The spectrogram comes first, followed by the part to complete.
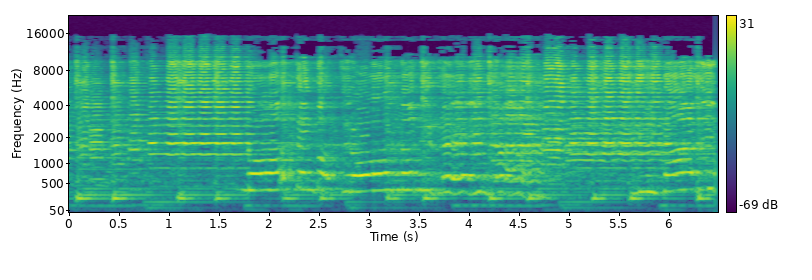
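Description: Live mariachi band playing: violins and trumpet over a steady strummed guitar and bass rhythm.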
